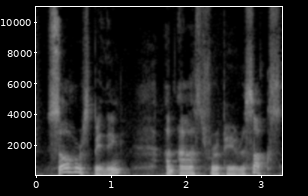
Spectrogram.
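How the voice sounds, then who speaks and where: A man with an Irish rural midlands accent talks in a dark, mellow tone with very wide pitch swings. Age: 60s. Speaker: heritage centre owner. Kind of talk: guided tour interview.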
